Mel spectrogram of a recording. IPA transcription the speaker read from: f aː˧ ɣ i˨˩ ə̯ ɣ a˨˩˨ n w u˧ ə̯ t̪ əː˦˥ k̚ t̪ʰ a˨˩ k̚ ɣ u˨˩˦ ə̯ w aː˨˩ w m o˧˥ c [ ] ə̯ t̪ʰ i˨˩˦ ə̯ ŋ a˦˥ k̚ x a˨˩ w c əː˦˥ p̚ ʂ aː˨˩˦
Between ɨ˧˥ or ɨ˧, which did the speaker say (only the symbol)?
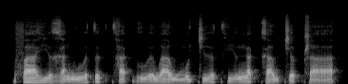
ɨ˧˥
